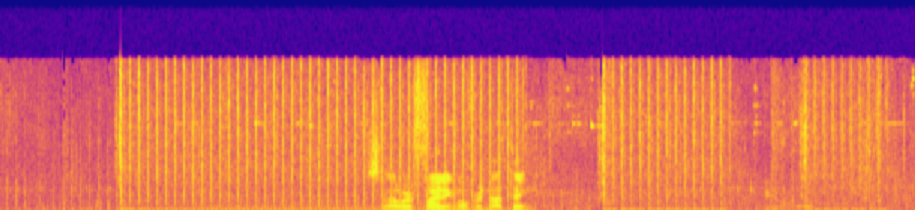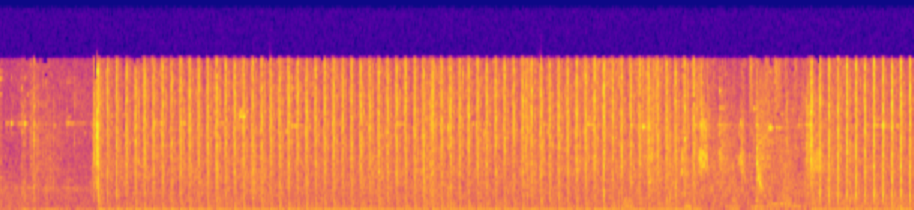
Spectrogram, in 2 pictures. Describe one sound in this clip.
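A machine gun fires rapid, continuous bursts up close.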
